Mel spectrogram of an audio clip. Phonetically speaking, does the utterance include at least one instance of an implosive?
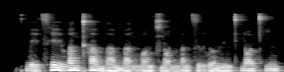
no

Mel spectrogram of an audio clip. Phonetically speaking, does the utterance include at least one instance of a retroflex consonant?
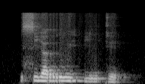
no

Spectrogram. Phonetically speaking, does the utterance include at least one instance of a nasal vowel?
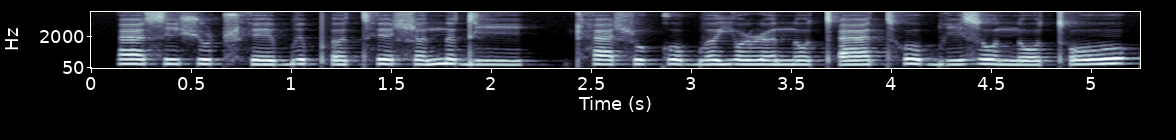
no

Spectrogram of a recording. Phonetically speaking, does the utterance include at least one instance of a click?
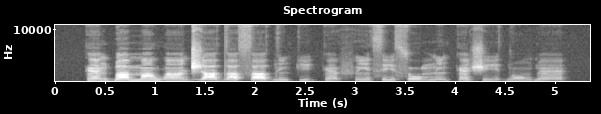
no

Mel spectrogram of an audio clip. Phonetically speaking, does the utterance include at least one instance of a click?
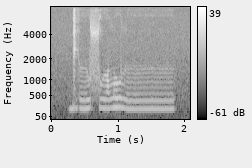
no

